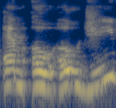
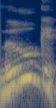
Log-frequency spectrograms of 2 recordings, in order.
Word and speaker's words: Moog: spelled M-O-O-G, but it's not pronounced Moog.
